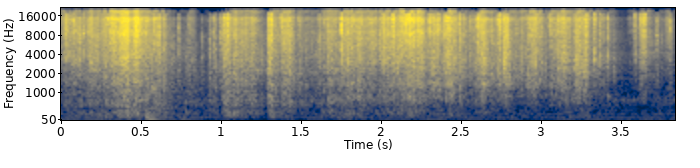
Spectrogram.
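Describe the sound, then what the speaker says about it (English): Cookie dough for German vanilla almond rolls being unwrapped from its wrapping, giving steady, close crinkling and rustling with brief tearing-like bursts throughout, with no talking. "I'm unwrapping the dough and cut it in half."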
